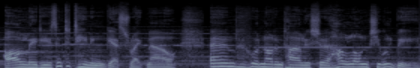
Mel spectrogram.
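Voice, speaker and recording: A man's voice: medium pitch, animated, moderate pace, music in the background, close to an everyday voice. A man playing a polite, deferential clan retainer in a video game, speaking formally. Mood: welcoming.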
